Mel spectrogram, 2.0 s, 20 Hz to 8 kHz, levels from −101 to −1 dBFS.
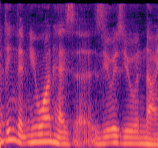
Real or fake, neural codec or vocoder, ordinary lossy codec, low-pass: fake; codec, 16 kHz, 1.1 kbps, Voila-Tokenizer; none; none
